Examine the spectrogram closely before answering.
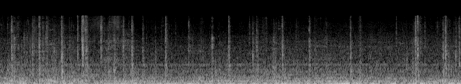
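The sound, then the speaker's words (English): A steady, low off-road vehicle engine rumbles continuously while rock crawling above Fish Lake Valley at about 6,200 feet; sharp clunks, cracks and crunches pop up irregularly as the tires grind over rock; no one speaks. “We're rock crawling, kind of, sort of.”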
